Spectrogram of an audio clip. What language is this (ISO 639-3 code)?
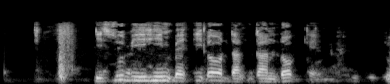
fue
